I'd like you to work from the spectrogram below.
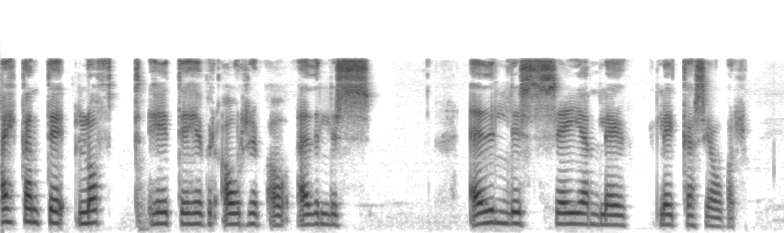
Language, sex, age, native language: Icelandic, female, 30-39, Icelandic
